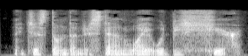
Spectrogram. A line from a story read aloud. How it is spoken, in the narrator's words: Nick grumbled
